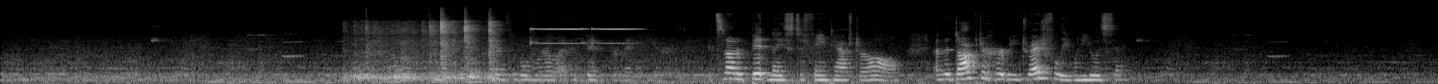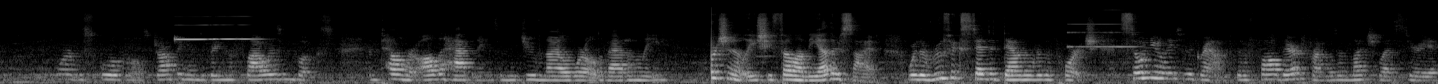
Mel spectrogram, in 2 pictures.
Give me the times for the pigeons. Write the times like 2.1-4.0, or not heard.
3.4-5.0.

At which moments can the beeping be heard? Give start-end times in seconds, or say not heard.
5.2-6.5, 16.1-17.0, 25.1-25.8.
